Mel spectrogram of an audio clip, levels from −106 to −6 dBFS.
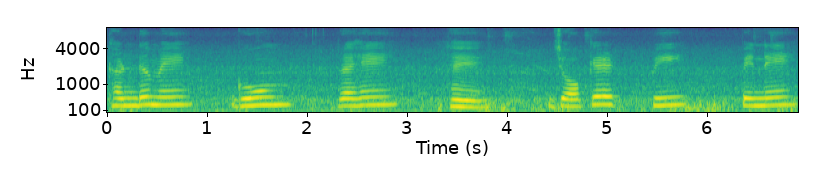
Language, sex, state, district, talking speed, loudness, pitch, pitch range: Hindi, female, Madhya Pradesh, Dhar, 70 wpm, -15 LUFS, 225 Hz, 210-240 Hz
